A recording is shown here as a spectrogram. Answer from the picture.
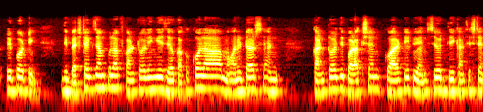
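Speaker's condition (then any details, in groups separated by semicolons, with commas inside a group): No condition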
